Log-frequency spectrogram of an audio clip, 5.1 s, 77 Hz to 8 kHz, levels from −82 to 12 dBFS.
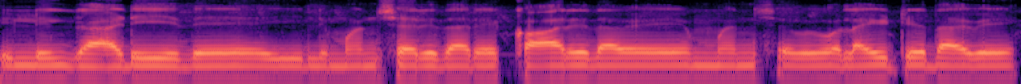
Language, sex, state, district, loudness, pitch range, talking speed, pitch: Kannada, male, Karnataka, Raichur, -16 LUFS, 105-110 Hz, 130 wpm, 110 Hz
